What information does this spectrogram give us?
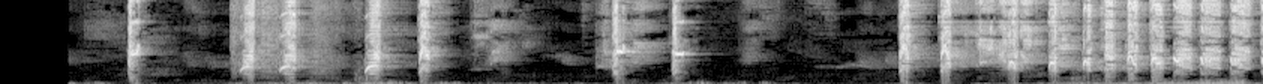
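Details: Oriental magpie-robin of the white-breasted Kacer Poci type from East Java, singing a full isian song: sharp broadband chirps in scattered bursts, then a fast run of clipped notes, with low rumbling background noise.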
